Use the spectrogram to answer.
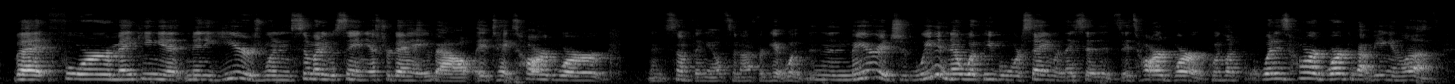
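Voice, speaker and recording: Amid noticeable background noise and audible room echo, a woman speaks fairly high at a moderate pace with hardly any pauses, ordinary pitch variation and big swings in loudness. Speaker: wife sharing marriage advice. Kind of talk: casual chat.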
